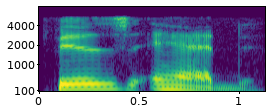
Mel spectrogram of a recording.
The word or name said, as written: phys ed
